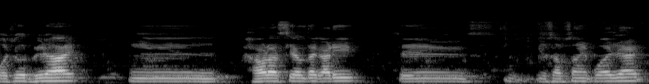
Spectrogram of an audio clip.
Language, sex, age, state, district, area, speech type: Bengali, male, 60+, West Bengal, Uttar Dinajpur, urban, spontaneous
